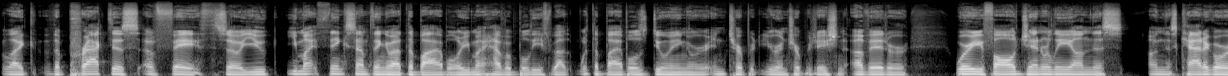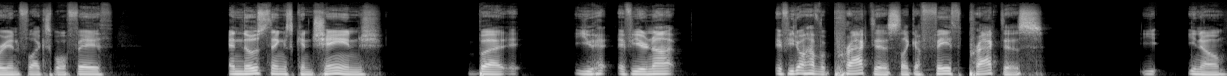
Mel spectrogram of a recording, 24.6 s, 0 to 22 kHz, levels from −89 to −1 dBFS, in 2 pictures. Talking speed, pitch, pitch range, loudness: 165 wpm, 115 Hz, 110-125 Hz, -19 LUFS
